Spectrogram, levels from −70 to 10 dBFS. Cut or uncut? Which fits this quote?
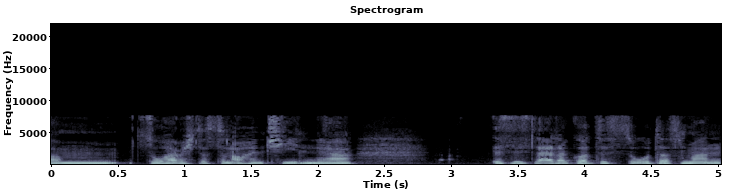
uncut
